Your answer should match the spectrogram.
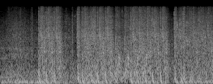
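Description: Heavy volley of gunfire from many guns at once, shots overlapping in a dense, continuous rattle that starts about a third of a second in.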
